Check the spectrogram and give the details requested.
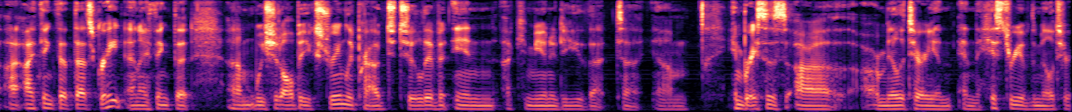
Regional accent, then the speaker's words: Kingston, Ontario, Canada; When I was younger, born and raised in Kingston, we talked about this off air beforehand.

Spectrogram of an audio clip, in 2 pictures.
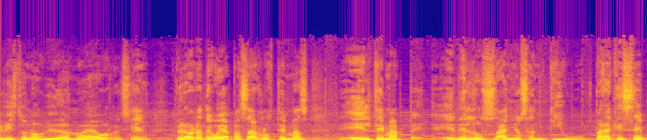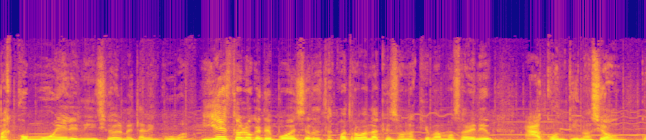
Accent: Peru

